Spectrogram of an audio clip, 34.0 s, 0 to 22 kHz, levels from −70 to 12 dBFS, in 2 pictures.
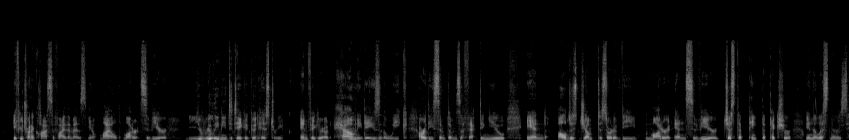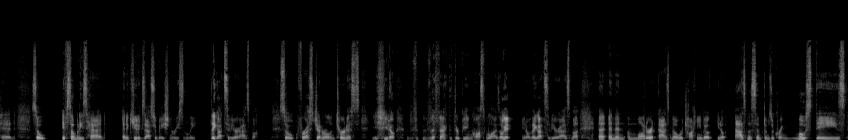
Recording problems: thin; somewhat; fading below 300 Hz

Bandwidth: 15.5 kHz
